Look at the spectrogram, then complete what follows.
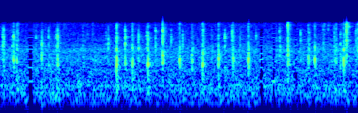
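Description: Typing on a computer keyboard: an irregular run of faint key clicks, several a second.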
